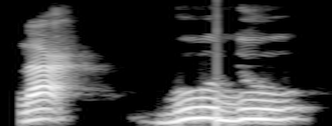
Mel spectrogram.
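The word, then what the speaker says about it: نعبد: dua harakat dah ya maka dia harus dipisah pengucapannya supaya penyempurnaan terhadap harakat ya kan naudu jadi perhatikan bibirnya jadi tidak dijadikan satu ia naudu Budu Bu yang pertama sempurnakan dulu Bu Bu itu sempurna kemudian du baru manyun lagi Budu Jadi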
